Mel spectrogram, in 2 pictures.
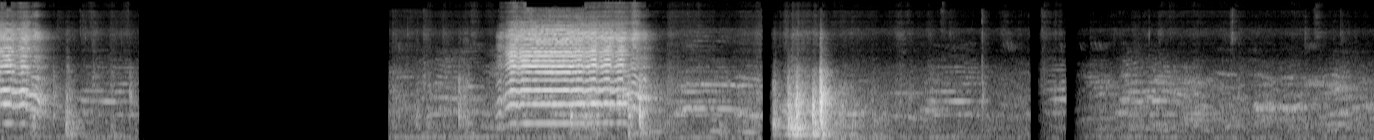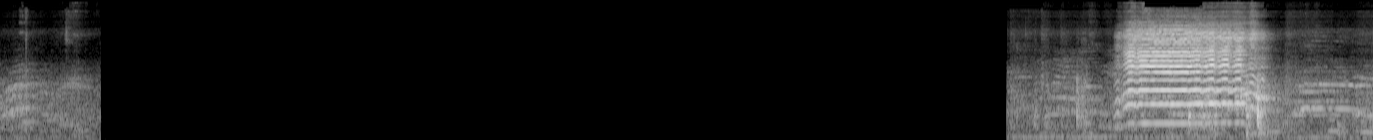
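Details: Baby goat on a farm giving loud, wavering bleats near the start and again near the end, harsh and richly harmonic, with a sharp knock and soft rustling in between and long silent stretches.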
